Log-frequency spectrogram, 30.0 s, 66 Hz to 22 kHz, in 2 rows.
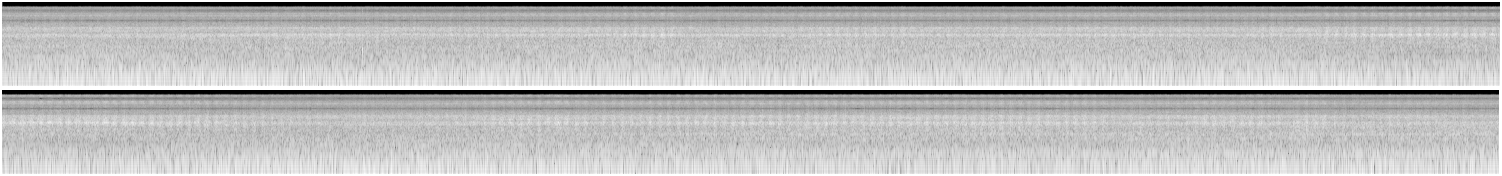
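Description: AH-1 Cobra helicopter in cruise flight heard from inside the cockpit: loud, steady turbine and rotor noise with a faint high whine, unchanging throughout.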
